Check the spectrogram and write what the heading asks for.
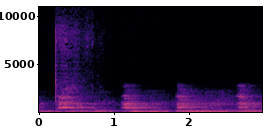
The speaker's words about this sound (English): Can y'all hear that fucking dog?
